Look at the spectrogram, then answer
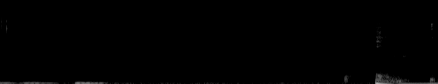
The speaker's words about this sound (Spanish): Lo siento por el sonido del teclado, pero es que mm, si no. La redacción, la redacción, sonidos de la redacción.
